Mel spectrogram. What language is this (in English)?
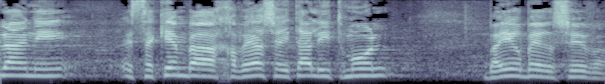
Hebrew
